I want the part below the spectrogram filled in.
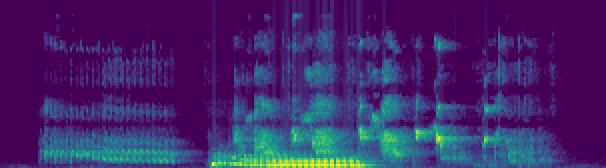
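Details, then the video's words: Pet male parrotlet with a repertoire that includes a fake cough and excuse me; a soft hissy breath sound, then a sharp whistled note sliding down into raspy chattering syllables. "Talking parrotlet"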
